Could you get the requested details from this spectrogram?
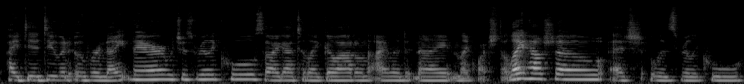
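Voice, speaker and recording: Somewhat breathy, a woman talks at a fairly quick pace with hardly any pauses and fairly even intonation. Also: medium pitch for a woman. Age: 20s. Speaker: travel vlogger. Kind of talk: casual review to camera. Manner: casual, filler-heavy.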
